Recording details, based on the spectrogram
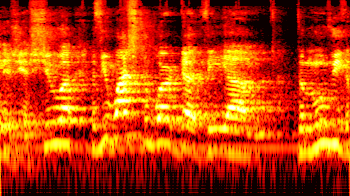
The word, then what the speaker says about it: Yeshua: And that's the name Yeshua. Some people say Yahushua, and that is incorrect.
